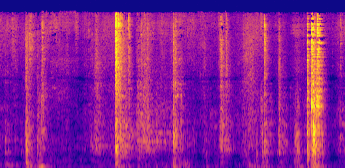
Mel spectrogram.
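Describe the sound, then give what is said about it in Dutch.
Knocks and clunks as bread is taken out of a baking tin with oven gloves: several scattered hard taps and clatters of the tin, spaced irregularly, with the loudest cluster near the end and no talking. “De handschoenen nemen en dat brood uit die vorm halen. Want dat is volgens mij genoeg gebakken.”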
